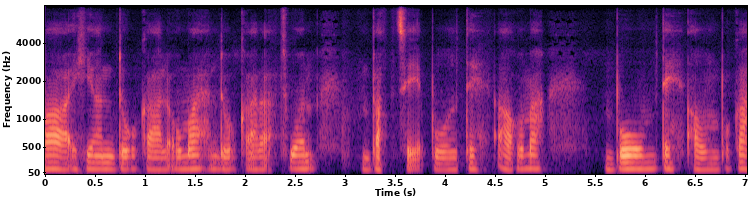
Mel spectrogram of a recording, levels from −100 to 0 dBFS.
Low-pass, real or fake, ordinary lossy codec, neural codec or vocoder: none; fake; none; codec, 16 kHz, 0.9 kbps, LongCat-Audio-Codec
